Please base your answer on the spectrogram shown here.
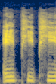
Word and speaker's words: app: good listener and also notice the way Wesley pronounced food delivery app so naturally this has got three nouns together first of all note that we don't say a PP in English at all we just don't say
